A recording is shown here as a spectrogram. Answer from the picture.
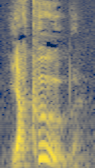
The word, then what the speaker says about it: Yaqub: D, Yaqub, which is how they pronounce it. We call it Jacob.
